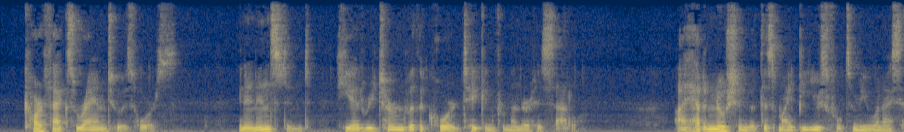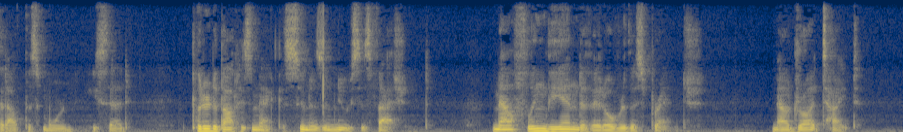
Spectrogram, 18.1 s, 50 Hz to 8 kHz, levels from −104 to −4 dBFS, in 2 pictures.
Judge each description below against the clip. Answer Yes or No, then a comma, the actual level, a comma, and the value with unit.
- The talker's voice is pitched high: No, low, 110 Hz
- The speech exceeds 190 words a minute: Yes, fast, 205 wpm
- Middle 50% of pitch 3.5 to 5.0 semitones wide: No, average, 3.1 semitones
